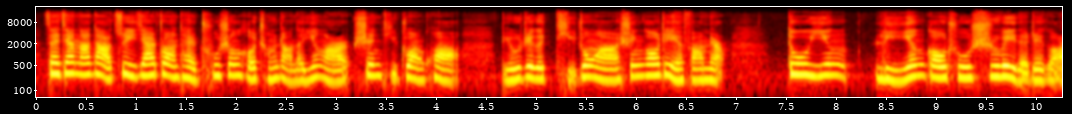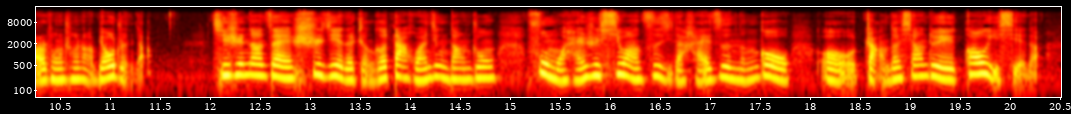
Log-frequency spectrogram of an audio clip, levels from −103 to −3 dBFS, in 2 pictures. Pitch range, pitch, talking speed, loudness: 205-265 Hz, 235 Hz, 255 characters per minute, -27 LUFS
